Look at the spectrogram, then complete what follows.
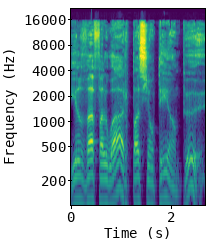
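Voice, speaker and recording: Putting on a character voice, a man speaks at a very slow pace in a medium pitch. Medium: read story. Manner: gentle and kind.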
